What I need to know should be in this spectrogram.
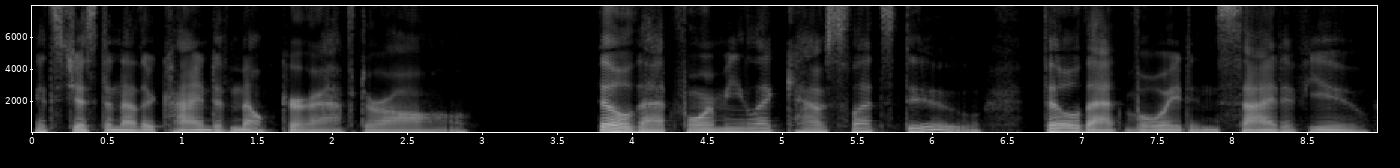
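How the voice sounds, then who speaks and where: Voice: medium pitch, takes it slowly, clear, resonant tone, no echo. An adult performer delivering a scripted erotic hypnosis monologue in a coaxing, teasing, rhythmic way, speaking straight to the listener. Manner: coaxing, teasing, with rhyming, repetitive phrasing.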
